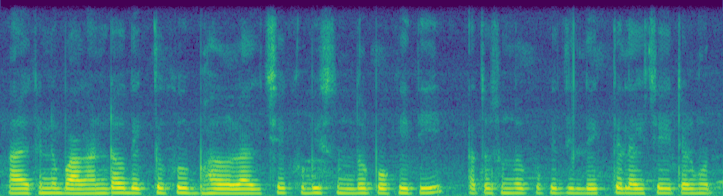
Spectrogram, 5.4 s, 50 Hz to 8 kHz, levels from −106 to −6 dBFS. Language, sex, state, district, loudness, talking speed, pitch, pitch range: Bengali, female, West Bengal, Paschim Medinipur, -17 LUFS, 185 wpm, 185 Hz, 180-195 Hz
